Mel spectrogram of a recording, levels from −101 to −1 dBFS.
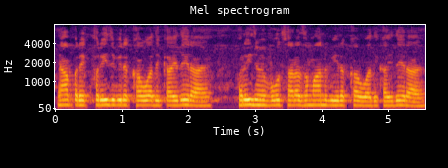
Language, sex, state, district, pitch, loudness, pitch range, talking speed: Hindi, male, Haryana, Charkhi Dadri, 170 Hz, -14 LUFS, 160-175 Hz, 235 wpm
